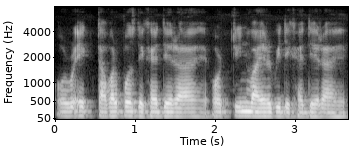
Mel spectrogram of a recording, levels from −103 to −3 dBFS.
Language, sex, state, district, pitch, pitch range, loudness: Hindi, male, Arunachal Pradesh, Longding, 110 Hz, 105-115 Hz, -17 LUFS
